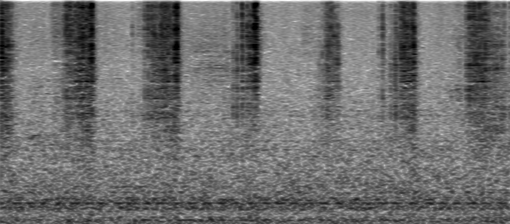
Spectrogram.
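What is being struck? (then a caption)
Ribbed rubber hammer grip. Long nails scratch along the ridges of a ribbed solid rubber hammer grip resting on a mat. The sound is a series of bright, raspy scraping bursts over a steady low rumble.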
